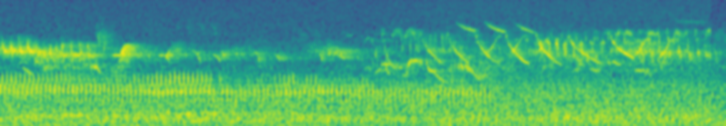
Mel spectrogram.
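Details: A European nightjar in a tree on heath with cross-leaved heath, with bumblebees and wheatears around, churrs at nightfall: a steady, rapid mechanical trill that runs unbroken for about six seconds, then stops, while other birds whistle and chirp over it with faint rumble.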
